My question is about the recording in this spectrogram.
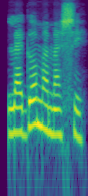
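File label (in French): "la gomme a macher", French; snacks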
